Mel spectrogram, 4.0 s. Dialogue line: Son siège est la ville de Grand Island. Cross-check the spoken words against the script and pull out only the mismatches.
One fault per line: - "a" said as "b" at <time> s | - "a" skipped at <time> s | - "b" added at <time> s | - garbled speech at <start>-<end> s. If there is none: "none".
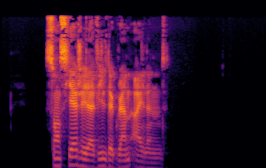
none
